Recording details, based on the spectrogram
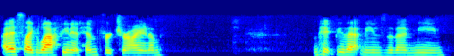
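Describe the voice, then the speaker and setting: Bright-voiced woman chatting on stream. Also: fairly low pitch, flat delivery, normal speed, creaky, muffled recording. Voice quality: soothing voice. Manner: chatty, rambling, giggly, addresses chat by name. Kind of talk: casual live-stream chat.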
